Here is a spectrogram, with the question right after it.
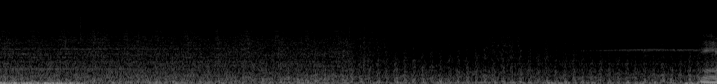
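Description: Steady whirring hum of a drone hovering and moving in a video game set in an abandoned hallway, a continuous droning texture that shifts slightly midway with a thin high laser-like tone near the end, no talking.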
